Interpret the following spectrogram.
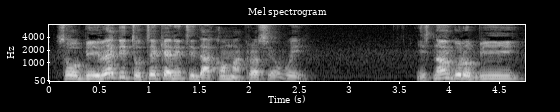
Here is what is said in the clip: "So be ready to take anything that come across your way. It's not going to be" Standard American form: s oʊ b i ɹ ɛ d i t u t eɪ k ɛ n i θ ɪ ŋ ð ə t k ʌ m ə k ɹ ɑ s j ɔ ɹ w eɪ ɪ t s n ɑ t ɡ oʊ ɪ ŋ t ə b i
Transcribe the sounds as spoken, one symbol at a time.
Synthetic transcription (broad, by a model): s oʊ b i ɹ ɛ d i t u t eɪ k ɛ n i t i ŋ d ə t k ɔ m ə k ɹ ɑ s j ɔ w eɪ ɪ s n ɑ t ɡ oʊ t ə b i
